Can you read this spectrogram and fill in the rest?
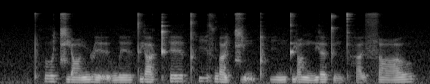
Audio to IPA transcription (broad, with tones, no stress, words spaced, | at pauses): pʰɤ˥t͡ɕjɑ˧˥ŋɻḛ˨˩ɪ̯ lwe˧˥ɪ̯t̪jä˥˩ kʰe˥ɪ̯t̪ʰi˥swa˨ɪ̯t͡ɕḭ˨˩ŋ pʰi˧˥ŋ t̪jɑ˥˧ŋn̪jɛ˥˩t̪y˩npʰa˩ɪ̯ sɑ˧˥ʊ̯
